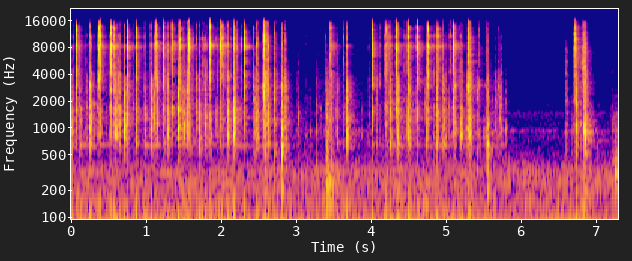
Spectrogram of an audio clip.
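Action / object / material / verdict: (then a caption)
tap / plastic mechanical keyboard / plastic / none. Fingertips type on clicky switches of a compact wired mechanical keyboard with a hollow plastic case and light blue plastic keycaps, resting on a carpeted surface. Bright, sharp clicks come in quick bursts, with two short pauses broken by single taps. Each keystroke ends almost at once with no ring.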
